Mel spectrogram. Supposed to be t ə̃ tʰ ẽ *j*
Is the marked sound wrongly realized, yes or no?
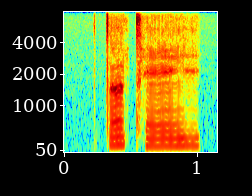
no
